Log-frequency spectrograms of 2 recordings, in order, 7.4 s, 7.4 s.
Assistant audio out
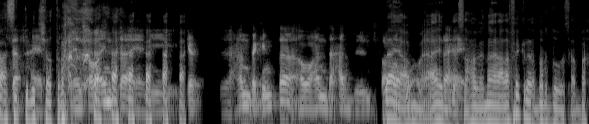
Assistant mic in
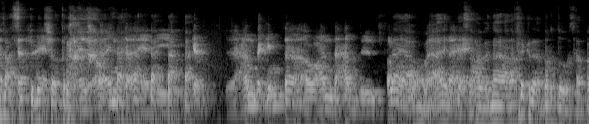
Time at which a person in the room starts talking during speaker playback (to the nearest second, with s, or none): none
